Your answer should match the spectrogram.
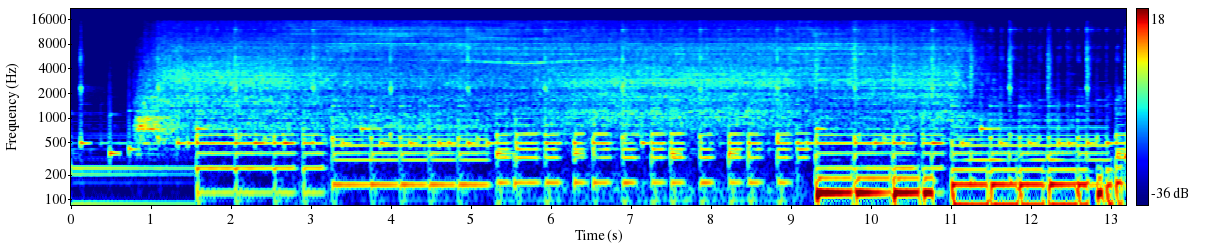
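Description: Miter saw running and its blade cutting through a Japanese ash (tamo) board. The cut starts about a second in and stops about a second before the end, over background music.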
